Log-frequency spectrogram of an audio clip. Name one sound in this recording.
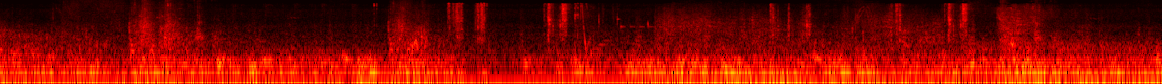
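Short electronic menu clicks chime one after another.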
